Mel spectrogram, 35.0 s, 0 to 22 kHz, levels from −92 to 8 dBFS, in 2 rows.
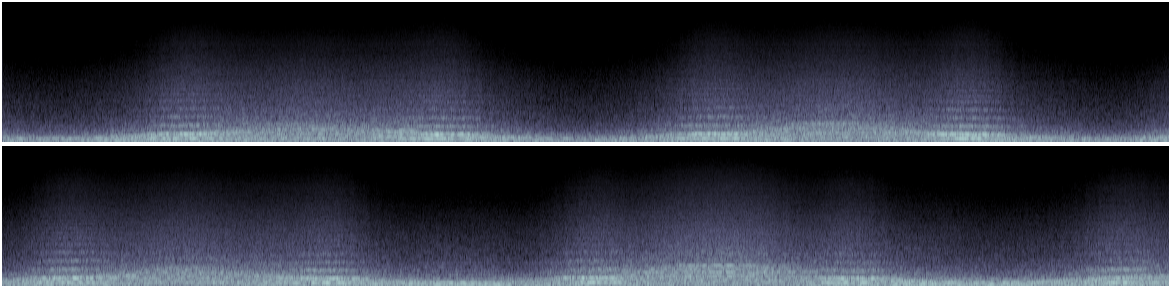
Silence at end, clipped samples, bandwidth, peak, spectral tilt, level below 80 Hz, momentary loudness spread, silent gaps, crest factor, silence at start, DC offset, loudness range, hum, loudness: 0 s; under 0.1%; 5 kHz; -10 dBFS; -10.5 dB/octave; -34 dBFS; 11 LU; none; 16 dB; 0 s; under 0.1%; 3 LU; none; -28 LUFS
